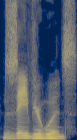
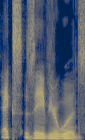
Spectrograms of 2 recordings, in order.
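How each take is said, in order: First: The name begins with a 'z' sound. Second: The name begins with an 'ex' sound. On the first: The speaker calls it wrong. "not Xavier Woods" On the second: The speaker calls it right. "I have to correct you. It's X Xavier Woods"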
